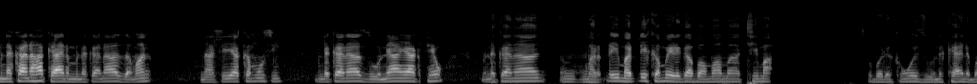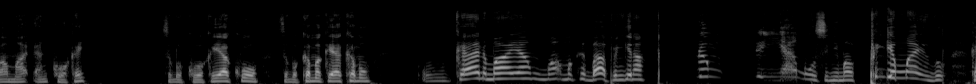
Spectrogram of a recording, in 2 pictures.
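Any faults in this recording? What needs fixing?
From 0.0 to 4.92 s the speech is dull and boxy, with nothing above 5 kHz, then clears abruptly without a gap, likely from an input switched to a poorer device. The level also shifts by roughly 5 dB, and the background noise, about 40 dB down, changes character at the switch, which a simple filter or bandwidth drop would not cause. Lock the recording to one fixed microphone so the system cannot change input devices mid-session.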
